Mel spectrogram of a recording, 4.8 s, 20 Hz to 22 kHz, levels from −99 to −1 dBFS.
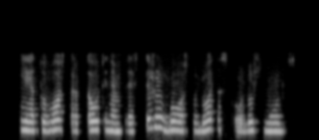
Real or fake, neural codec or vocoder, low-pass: fake; codec, 16 kHz, 6 kbps, DAC; 5.4 kHz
